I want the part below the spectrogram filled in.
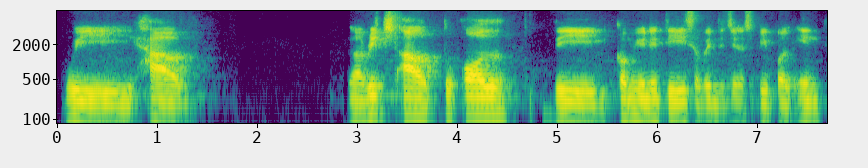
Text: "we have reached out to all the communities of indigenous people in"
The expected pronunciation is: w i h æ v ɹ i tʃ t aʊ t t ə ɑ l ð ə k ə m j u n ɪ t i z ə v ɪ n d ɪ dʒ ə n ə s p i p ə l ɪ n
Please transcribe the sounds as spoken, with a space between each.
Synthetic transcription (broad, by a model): w i h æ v ɹ i tʃ t aʊ t t ɑ l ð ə k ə m j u n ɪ t i s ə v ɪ n d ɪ dʒ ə n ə s p i p ə l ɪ n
